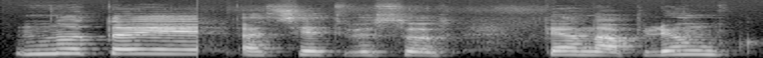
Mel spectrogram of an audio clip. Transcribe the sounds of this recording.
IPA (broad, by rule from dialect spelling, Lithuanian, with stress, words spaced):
ˈnʊ ˈtɐɪ ɐtʲˈsʲɛɪt ʋʲɪˈsʊs ˈtʲɛn ɐpʲˈlʲɪŋk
